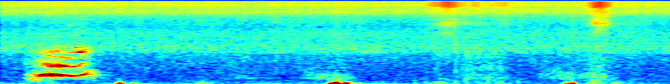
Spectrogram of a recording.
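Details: Siamese cat; meow; kitten calling loudly for its mother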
